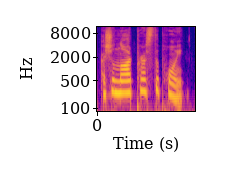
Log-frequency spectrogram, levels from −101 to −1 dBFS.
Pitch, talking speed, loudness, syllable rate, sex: 240 Hz, 295 wpm, -17 LUFS, 5.9 syllables/s, female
